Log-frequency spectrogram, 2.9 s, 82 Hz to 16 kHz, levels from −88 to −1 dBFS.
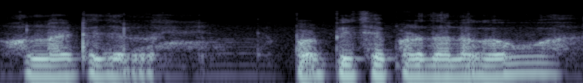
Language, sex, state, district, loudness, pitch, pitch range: Hindi, male, Uttar Pradesh, Varanasi, -27 LUFS, 125 Hz, 125-130 Hz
